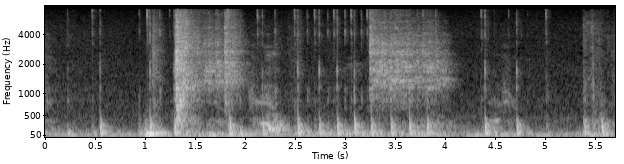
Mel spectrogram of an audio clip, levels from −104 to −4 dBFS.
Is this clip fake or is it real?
real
